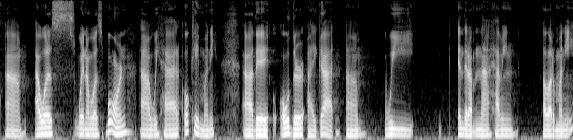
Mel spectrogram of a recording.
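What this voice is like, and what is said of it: Guatemalan Spanish-accented English. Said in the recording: “I was born and raised in Guatemala. Therefore, my accent and my ESL will come out here and there.”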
